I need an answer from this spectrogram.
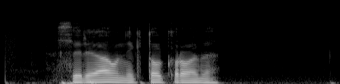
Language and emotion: Russian, neutral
